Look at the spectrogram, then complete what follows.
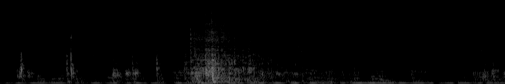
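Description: Faint scratching of a marker tip on paper in short drawing strokes, with one louder scrape lasting about half a second about two seconds in.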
